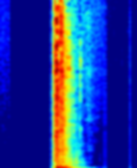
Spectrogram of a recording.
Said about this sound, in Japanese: ドアが開けられ、ユーリが車に乗り込んだ。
